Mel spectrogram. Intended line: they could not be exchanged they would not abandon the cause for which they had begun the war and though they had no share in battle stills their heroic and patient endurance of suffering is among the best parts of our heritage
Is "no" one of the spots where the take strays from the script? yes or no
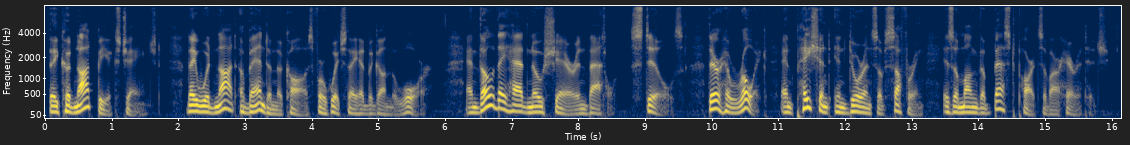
no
